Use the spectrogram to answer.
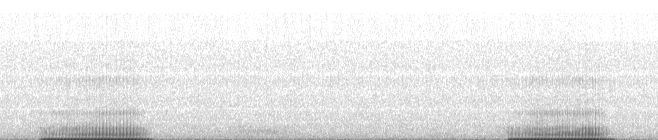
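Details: Snoring in a sleeping dog: two long, deep, buzzing snores on the in-breath, separated by quiet breathing.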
